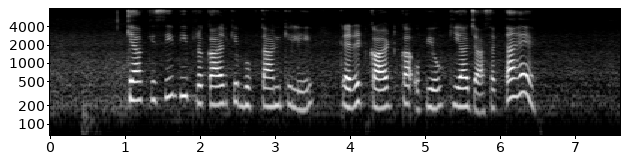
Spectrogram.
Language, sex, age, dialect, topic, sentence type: Hindi, female, 31-35, Marwari Dhudhari, banking, question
